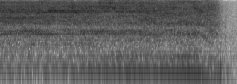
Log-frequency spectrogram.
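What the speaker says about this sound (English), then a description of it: "I think he just burned off the good tire" A Hurst Olds roars through a loud, sustained burnout, engine droning steadily at high revs with broadband tire-spin hiss filling the air before the noise drops away at the end.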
